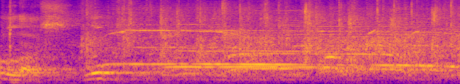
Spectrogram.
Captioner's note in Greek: χειροκροτημα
